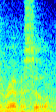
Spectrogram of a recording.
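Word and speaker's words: Revasyl: own voice you hear um my name is revil and I was the first dragon I am I have not you spell that r e v a s y l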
